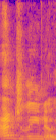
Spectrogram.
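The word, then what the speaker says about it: Angeliño: away one of their biggest weapons uh remember angelino scored both the goals against istanbul in the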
